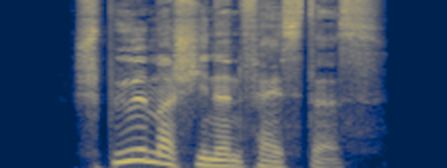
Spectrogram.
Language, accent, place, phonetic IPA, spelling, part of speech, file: German, Germany, Berlin, [ˈʃpyːlmaʃiːnənˌfɛstəs], spülmaschinenfestes, adjective, De-spülmaschinenfestes.ogg
- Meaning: strong/mixed nominative/accusative neuter singular of spülmaschinenfest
